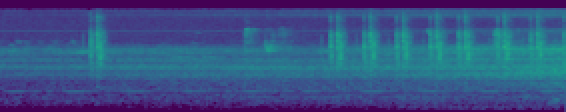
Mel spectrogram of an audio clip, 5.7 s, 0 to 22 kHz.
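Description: Seibu 9000-series electric train approaching from a distance, its running noise slowly growing louder, with a run of faint, quick high ticks over the second half.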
